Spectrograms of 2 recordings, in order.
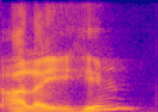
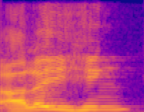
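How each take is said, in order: First: The word ends with an m sound. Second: The word ends with an ng sound. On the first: The speaker calls it right. "harusnya alaihim" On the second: The speaker calls it wrong. "dia baca alaihing"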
